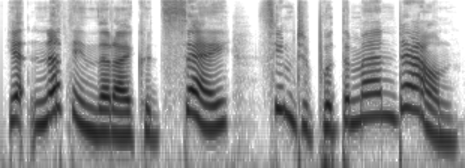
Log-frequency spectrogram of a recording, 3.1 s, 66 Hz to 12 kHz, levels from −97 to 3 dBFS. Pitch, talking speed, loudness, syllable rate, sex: 270 Hz, 230 wpm, -17 LUFS, 4.9 syllables/s, female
